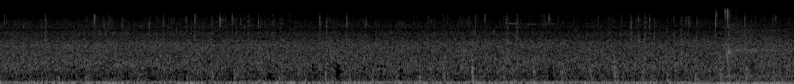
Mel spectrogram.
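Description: rain falling

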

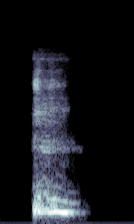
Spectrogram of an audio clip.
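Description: cough

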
